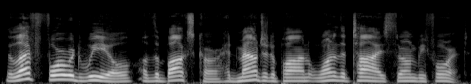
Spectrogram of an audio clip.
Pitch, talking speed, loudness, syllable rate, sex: 165 Hz, 230 wpm, -19 LUFS, 5.3 syllables/s, male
